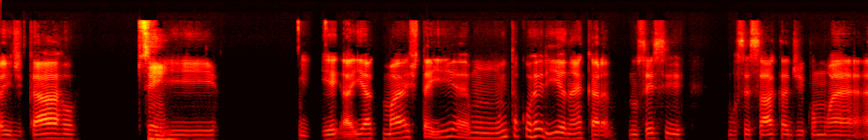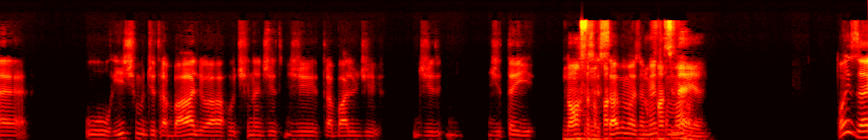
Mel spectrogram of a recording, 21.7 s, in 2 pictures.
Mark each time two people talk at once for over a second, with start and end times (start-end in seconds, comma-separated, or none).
18.1-19.5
